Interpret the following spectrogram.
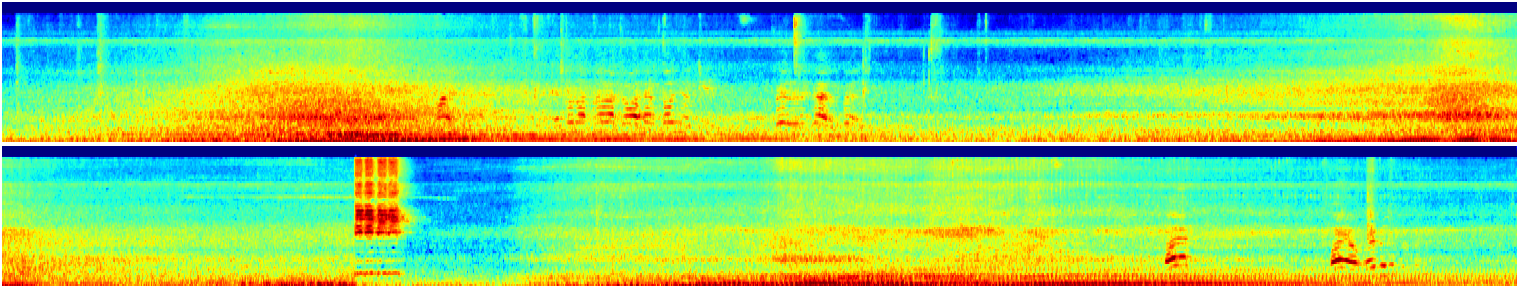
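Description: Road traffic: vehicles passing one after another, the engine and tyre noise swelling and fading about three times. A short vehicle horn toot a little past halfway is the loudest sound.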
